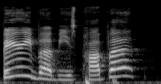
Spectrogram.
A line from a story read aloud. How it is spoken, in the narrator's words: said brother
